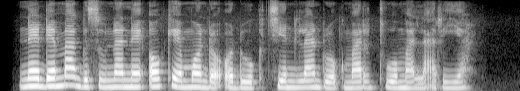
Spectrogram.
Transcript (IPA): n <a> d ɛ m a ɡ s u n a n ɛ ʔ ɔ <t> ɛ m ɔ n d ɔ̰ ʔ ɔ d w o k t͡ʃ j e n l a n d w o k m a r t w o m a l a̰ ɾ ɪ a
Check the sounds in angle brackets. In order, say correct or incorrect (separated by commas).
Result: incorrect, incorrect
